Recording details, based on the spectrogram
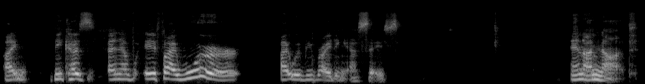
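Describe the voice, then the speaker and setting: An American woman speaking as a guest poet in a reflective interview, halting and searching for words as she corrects herself. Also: fairly high pitch, creaky, a little mellow, breathy edge, dry recording. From United States.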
